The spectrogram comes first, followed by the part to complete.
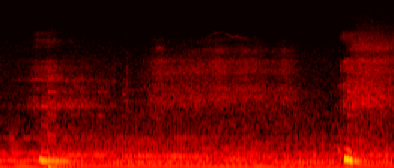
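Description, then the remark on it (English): Deep breathing while stretching: a sharp intake of breath, a long, soft, airy stretch of breath, then another strong breath near the end. No one speaks. “I'm breathing in and out as I give in to the yearning of my body.”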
